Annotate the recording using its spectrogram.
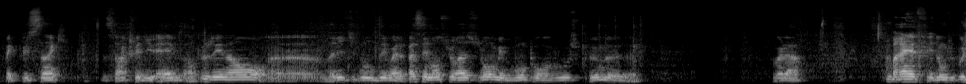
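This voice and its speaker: A man's voice: on the low side, slight background noise. A man vlogging casually about clothes he bought, rambling and self-mocking with lots of fillers and asides. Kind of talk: casual fashion haul vlog.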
